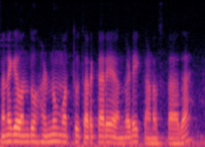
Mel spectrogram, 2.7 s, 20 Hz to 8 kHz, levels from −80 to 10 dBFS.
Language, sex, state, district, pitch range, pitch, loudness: Kannada, male, Karnataka, Bangalore, 115-130 Hz, 125 Hz, -16 LUFS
